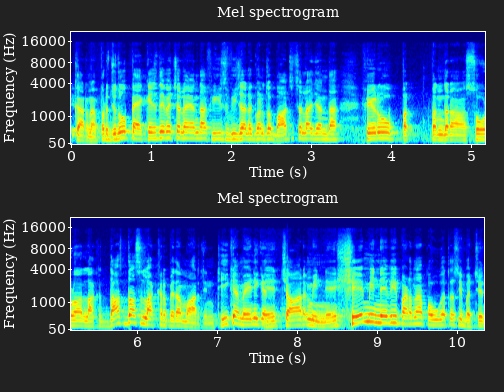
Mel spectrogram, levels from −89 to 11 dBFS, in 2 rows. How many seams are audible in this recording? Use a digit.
1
